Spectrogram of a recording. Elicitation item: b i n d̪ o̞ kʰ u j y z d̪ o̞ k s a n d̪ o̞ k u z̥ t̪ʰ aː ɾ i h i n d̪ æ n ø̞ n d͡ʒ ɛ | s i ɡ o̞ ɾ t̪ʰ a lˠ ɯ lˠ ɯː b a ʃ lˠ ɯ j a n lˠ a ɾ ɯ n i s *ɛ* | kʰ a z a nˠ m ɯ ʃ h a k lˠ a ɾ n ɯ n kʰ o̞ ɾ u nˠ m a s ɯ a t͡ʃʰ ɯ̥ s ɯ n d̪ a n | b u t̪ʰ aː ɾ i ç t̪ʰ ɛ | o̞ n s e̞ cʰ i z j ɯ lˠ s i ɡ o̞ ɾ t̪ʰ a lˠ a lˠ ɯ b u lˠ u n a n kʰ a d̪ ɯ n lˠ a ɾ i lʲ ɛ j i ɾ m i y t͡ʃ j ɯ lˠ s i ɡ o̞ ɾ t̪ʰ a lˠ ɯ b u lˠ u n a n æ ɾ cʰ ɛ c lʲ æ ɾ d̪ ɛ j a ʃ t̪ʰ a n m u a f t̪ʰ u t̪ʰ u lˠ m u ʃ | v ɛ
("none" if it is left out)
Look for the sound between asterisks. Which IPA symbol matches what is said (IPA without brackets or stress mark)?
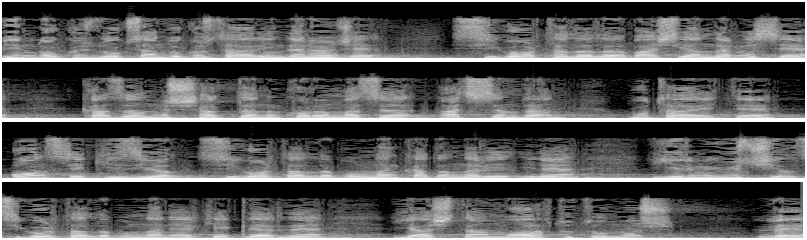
ɛ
